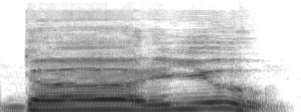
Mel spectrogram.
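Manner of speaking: loud, drawn-out mocking duh; mocking comeback. Real, not acted. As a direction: throw it back loudly, stretched out.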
